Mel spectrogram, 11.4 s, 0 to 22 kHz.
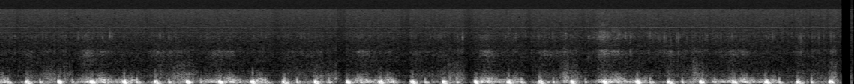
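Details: Pounding, fast, strong, regular heartbeat at about 140 per minute, felt up to the subclavian artery, during leg wrench exercise; a rapid, forceful heartbeat during exertion.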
